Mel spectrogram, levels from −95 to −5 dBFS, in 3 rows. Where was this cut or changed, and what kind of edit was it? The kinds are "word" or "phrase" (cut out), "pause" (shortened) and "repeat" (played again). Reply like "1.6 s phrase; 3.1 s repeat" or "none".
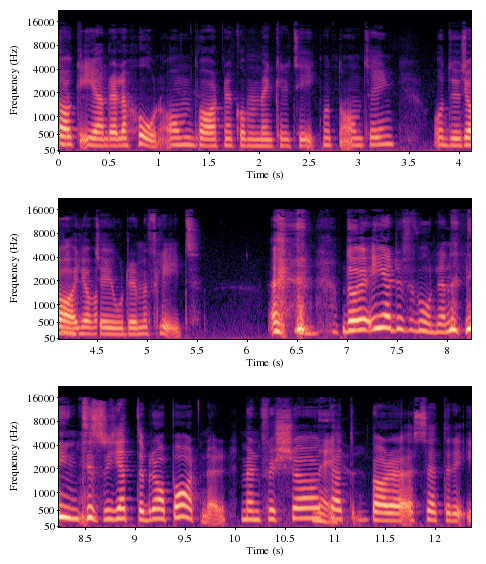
1.3 s word; 4.0 s word; 4.5 s word; 10.0 s pause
